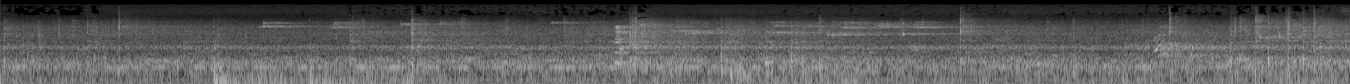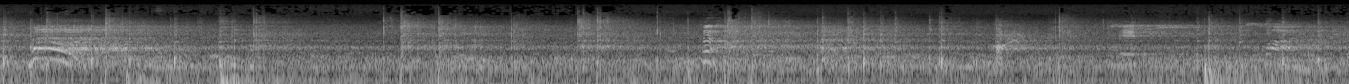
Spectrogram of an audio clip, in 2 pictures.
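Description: Sports shoes squeak on a court floor.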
